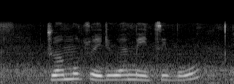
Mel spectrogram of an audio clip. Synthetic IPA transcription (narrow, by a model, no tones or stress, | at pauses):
d͡ʒwamʊt͡sʼwediwamet͡sʼibʊ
